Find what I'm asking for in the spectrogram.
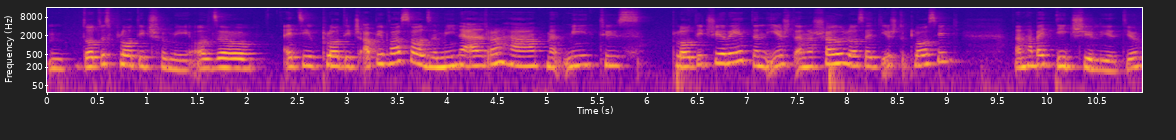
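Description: Her tone dark and mellow, a woman speaks at a moderate pace with a fairly high pitch and ordinary pitch variation. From Paraguay, Mennonite colony Friesland. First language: Plautdietsch (speaking German). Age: 40s. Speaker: media scientist. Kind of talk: radio interview. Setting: at guest's place.

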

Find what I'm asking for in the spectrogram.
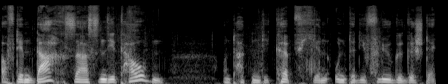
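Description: Somewhat breathy and animated in tone, the voice moves at a fairly slow pace in a dry, close sound with no echo. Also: man. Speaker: actor reading fairy tale. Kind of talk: dramatic fairy-tale narration, read aloud with character voices. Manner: animated, expressive, varying pitch and pace for suspense and characters.

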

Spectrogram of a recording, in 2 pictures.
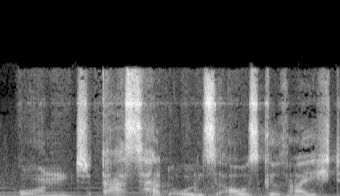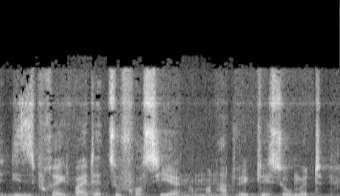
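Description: A man talks at a moderate pace with ordinary pitch variation, and there is noticeable background noise. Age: 40s. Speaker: engineer and project manager. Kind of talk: on-site interview during a tour.

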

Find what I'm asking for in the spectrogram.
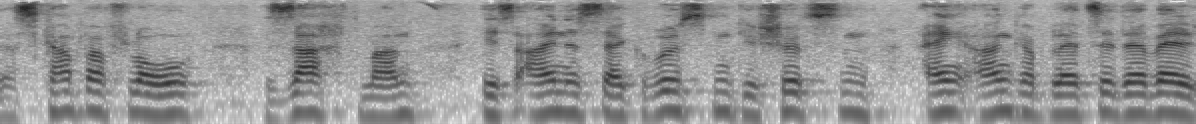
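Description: Over noticeable background noise, a man speaks very slowly at a fairly high pitch with monotone, flat intonation. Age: 80s+. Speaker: retired merchant sailor. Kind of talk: interview. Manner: halting.

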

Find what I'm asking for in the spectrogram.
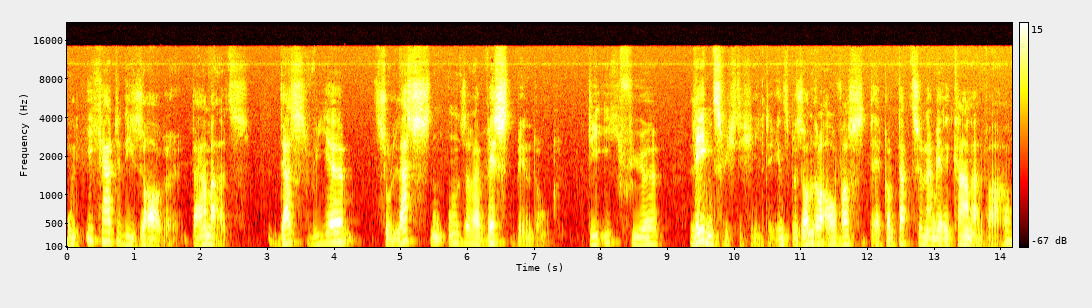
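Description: A man's somewhat breathy voice at medium pitch, with lively intonation and a very slow pace. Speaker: contemporary witness, politician. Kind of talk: interview.

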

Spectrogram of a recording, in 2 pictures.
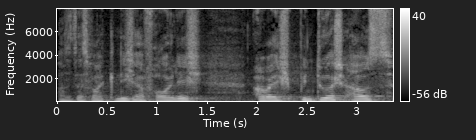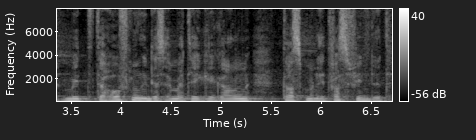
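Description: Noticeable background noise runs under a man speaking at a moderate pace. His fairly high voice has monotone, flat intonation. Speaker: patient and city tour guide. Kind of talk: interview testimony.

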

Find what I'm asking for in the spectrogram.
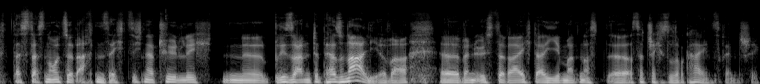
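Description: With a plain, everyday voice, a man speaks at a moderate pace with fairly low pitch and ordinary pitch variation, and the recording is very clean with a silent background. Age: 50s. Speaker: music expert co-host. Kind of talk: casual chat.

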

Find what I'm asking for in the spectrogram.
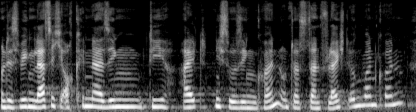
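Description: Noticeable background noise sits behind a woman's voice. She talks with hardly any pauses and ordinary pitch variation. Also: fairly high pitch for a woman. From Gadebusch, Mecklenburg, northern Germany. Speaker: church musician. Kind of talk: interview.

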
